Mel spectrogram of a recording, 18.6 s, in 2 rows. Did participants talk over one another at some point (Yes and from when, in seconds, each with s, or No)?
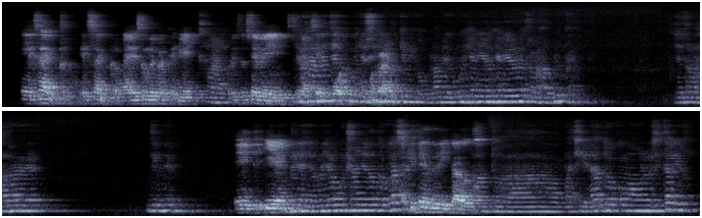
Yes, from 3.9 s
